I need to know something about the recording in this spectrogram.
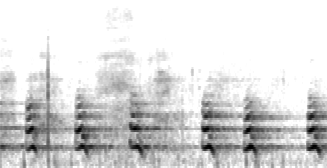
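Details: Coonhounds, including an older half Walker, half English hound, bark in a steady series: six full, harmonic barks spaced roughly a second apart, each rising sharply then trailing off.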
